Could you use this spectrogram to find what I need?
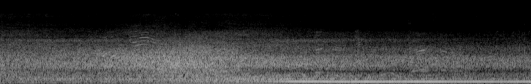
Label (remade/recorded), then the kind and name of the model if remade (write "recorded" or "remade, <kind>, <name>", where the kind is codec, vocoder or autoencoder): recorded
